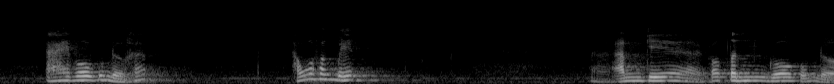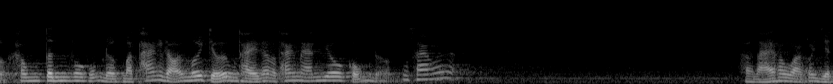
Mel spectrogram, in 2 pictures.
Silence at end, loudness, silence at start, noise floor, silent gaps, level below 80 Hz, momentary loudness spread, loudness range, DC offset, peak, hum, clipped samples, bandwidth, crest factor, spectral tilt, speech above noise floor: 0 s; -32 LUFS; 0.45 s; -61 dBFS; none; -68 dBFS; 14 LU; 10 LU; under 0.1%; -12 dBFS; none; under 0.1%; 5.8 kHz; 20 dB; -12 dB/octave; 31 dB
